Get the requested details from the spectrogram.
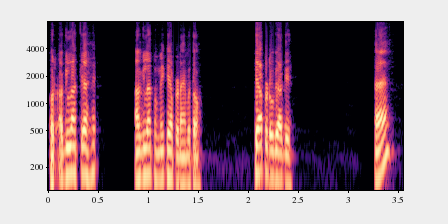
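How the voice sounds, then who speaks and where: Recorded cleanly in a studio with no echo, this young man's voice sits fairly high, steady and somewhat dark. Sore throat and all, he runs an exam-prep geography class through quick, repetitive quiz questions to drill facts into students.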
